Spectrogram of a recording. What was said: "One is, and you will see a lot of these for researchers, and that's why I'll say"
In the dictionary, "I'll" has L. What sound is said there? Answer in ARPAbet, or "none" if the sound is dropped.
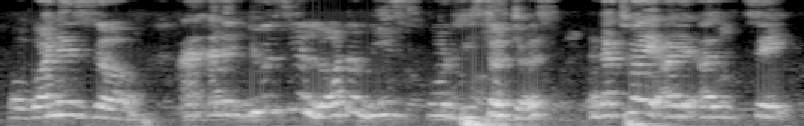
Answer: L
